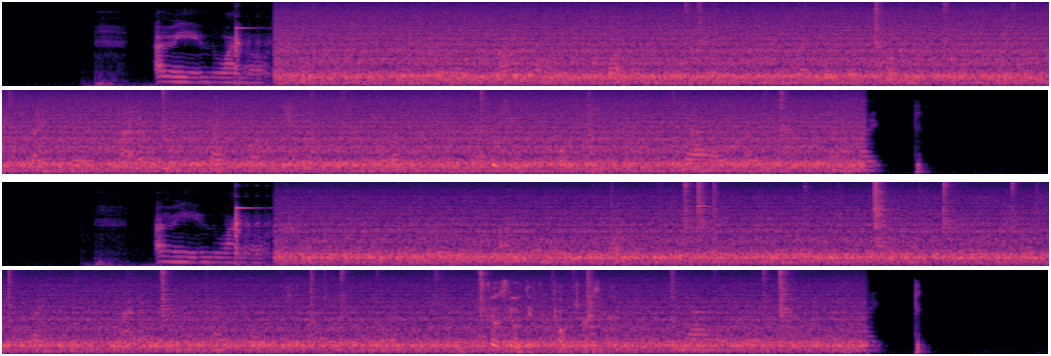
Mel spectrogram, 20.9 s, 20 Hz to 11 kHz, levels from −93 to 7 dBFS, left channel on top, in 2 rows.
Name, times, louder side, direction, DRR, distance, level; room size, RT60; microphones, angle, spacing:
sound 1, 0.8-17.7, right 3 dB, 25° right, 0.7 m, -52 dB
voice 1, 0.9-1.2 1.5-3.2 4.1-6.8 7.0-7.2 7.7-9.3 9.7-10.2 10.7-15.5 17.1-19.2, left 3 dB, 80° left, 0.7 m, -42 dB
sound 2, 2.7-19.1, left 1 dB, 30° left, 0.4 m, -33 dB
sound 3, 5.9-7.4 7.7-7.8 8.0-12.6 13.2-14.3 14.7-15.7 15.9-16.9 17.1-17.6 17.9-18.8, right 6 dB, 75° right, 0.7 m, -43 dB
voice 2, 15.0-16.6 19.6-19.7, right 4 dB, 50° right, 0.3 m, -36 dB
2.2 x 2.2 x 2.7 m
head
